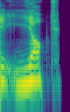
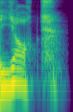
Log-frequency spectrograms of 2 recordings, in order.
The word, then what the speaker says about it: yacht: How do you say it? Do you say yacht? That type of boat that starts with Hawaii and ends in T. I know how to say it. I'm just not able to. A yacht. A yacht. It's a yacht. Some of those letters are silent, but I don't know which ones.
